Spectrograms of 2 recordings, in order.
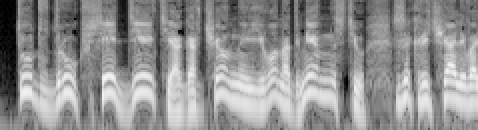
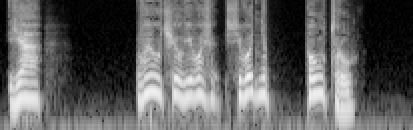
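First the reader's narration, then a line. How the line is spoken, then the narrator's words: Trembling voice. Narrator (Russian): дрожащим голосом сказал он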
